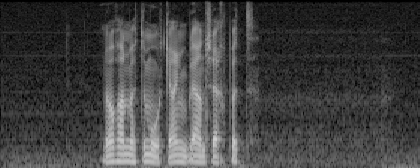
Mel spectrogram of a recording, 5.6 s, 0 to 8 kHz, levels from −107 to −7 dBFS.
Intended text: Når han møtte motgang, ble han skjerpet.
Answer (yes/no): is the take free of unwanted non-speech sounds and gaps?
yes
